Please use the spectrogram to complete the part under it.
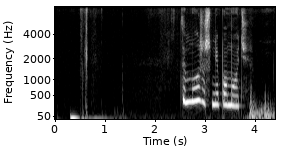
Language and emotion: Russian, sad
